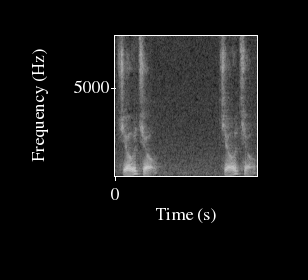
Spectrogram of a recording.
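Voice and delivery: first "jiu" rises, second "jiu" dips low; rising then low tone. Shown as a demonstration. Teacher demonstrating two third tones together, "Jiu jiu" rising then low. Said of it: "a rising tone before dipping into the proper low tone".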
